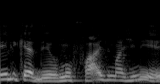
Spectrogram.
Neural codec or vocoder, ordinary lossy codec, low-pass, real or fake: none; none; none; real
